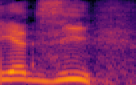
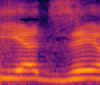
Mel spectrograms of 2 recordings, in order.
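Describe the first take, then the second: First: The name is pronounced the American way. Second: The name is pronounced the French way. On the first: This is how it is said in the United States. "on dit effectivement Yadzi aux États-Unis" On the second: This is how it is said in France. "on dit Yadze en France"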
